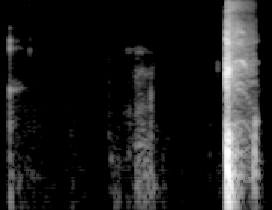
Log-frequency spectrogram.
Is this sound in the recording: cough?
yes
